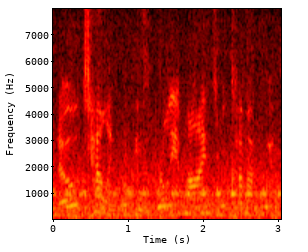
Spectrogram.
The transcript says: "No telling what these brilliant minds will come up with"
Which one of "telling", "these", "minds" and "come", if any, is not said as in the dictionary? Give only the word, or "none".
none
